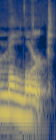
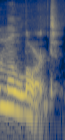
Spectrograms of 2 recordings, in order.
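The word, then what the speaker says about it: Malört: aiming with that one water or malort which I'm told is how you say that um I wouldn't know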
